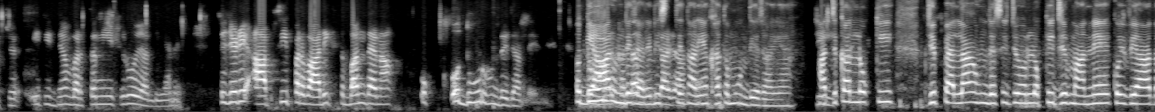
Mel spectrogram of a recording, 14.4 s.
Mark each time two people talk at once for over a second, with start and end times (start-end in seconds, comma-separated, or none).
7.3-8.8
